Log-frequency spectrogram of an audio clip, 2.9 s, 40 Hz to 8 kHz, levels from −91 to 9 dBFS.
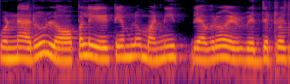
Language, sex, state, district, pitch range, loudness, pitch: Telugu, female, Andhra Pradesh, Visakhapatnam, 195-220 Hz, -15 LUFS, 200 Hz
